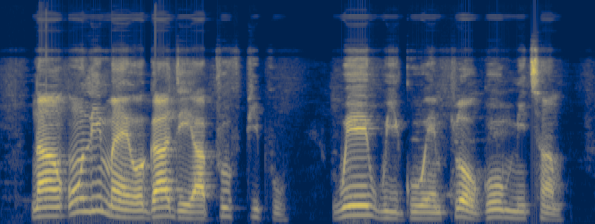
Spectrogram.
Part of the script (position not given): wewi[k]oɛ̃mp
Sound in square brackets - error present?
yes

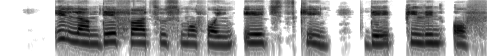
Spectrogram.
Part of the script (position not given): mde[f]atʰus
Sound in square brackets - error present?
no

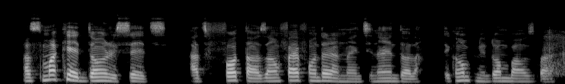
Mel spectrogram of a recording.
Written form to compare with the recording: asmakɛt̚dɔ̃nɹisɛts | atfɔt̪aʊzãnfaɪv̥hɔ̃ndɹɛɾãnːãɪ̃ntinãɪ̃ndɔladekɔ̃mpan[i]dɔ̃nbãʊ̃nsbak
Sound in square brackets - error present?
no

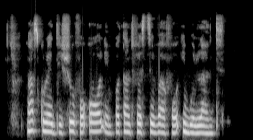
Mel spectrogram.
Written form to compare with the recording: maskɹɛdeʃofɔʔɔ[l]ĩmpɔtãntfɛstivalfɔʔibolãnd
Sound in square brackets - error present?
no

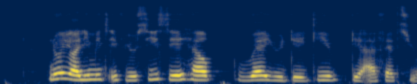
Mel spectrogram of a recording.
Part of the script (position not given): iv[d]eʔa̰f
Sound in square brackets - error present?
no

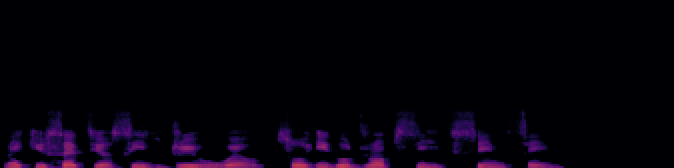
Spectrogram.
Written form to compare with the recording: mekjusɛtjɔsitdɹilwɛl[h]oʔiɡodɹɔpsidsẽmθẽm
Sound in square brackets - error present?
yes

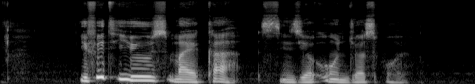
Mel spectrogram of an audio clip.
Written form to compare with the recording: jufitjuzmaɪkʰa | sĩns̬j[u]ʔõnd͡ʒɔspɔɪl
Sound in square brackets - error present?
yes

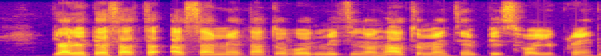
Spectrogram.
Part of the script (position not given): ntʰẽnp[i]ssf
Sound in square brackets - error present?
no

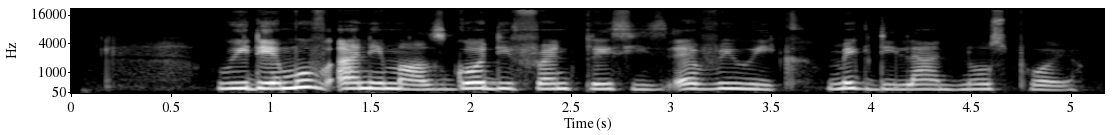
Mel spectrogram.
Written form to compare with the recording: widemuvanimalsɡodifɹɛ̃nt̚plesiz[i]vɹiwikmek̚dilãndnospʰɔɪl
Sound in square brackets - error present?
yes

